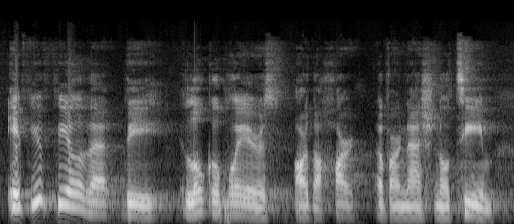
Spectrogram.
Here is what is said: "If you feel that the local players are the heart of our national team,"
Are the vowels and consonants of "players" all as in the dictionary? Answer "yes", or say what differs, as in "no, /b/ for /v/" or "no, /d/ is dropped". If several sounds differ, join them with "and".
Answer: yes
